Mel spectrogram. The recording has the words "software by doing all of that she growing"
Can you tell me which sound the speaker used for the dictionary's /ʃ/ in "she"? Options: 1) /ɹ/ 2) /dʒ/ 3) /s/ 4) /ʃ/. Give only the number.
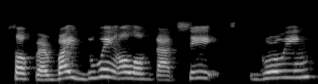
3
